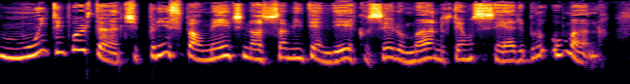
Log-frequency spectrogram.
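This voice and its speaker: A woman's fairly high, dark, mellow, somewhat breathy voice, with lively intonation, a moderate pace and hardly any pauses. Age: 70s. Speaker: educator. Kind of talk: interview. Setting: studio.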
